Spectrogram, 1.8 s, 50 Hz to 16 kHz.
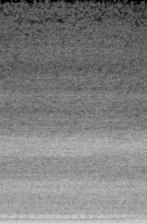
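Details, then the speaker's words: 1987 K5 Blazer with a freshly rebuilt small-block V8 and TBI, first run after years sitting with old fuel, cold and without coolant. Good oil pressure and a deep, even, quiet idle with no ticks or knocks. "look at them oil pressures oh and listen how quiet it is blows my mind"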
